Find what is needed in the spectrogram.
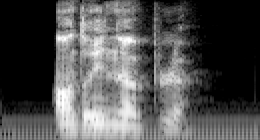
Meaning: Turkey red (colour)
- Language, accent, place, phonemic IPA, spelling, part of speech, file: French, France, Lyon, /ɑ̃.dʁi.nɔpl/, andrinople, noun, LL-Q150 (fra)-andrinople.wav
